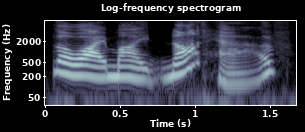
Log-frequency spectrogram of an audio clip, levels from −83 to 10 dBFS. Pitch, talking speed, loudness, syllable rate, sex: 210 Hz, 180 wpm, -17 LUFS, 4.2 syllables/s, female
